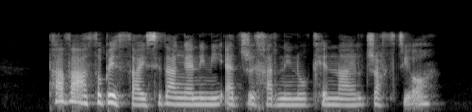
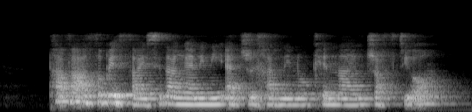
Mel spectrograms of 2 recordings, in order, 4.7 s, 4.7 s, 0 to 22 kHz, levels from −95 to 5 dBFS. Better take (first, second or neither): first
